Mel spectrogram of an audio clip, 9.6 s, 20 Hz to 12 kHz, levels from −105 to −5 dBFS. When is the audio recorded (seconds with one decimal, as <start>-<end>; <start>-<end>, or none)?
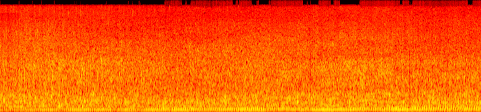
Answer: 0.0-5.1; 8.3-9.0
